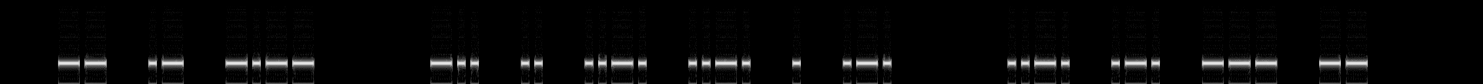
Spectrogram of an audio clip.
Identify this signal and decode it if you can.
Morse code, heard as a keyed tone, about 18 wpm, spaced as for 12 wpm, 1000 Hz. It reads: MAY DIFFER FROM
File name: qotdfiles / 12wpm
